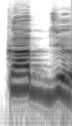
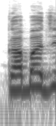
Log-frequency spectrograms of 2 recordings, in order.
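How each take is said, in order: First: कब्ज with half ब joined straight to ज; सही उच्चारण. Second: कब्ज with an extra full vowel after ब, "ka-ba-j"; गलत उच्चारण. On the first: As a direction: say कब्ज firmly and louder, no vowel after ब. (कब्ज में आधा ब, ज से जुड़ा हुआ) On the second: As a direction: misread कब्ज without the half ब. (कब्ज में ब को पूरा बोलकर, "कबज") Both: Shown as a demonstration. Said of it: "कब्ज नहीं".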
